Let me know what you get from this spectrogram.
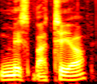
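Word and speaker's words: Misbatiya: known by many names um the way we pronounce it in our langu in our tongue is Miss batia that's m i s b a t i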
